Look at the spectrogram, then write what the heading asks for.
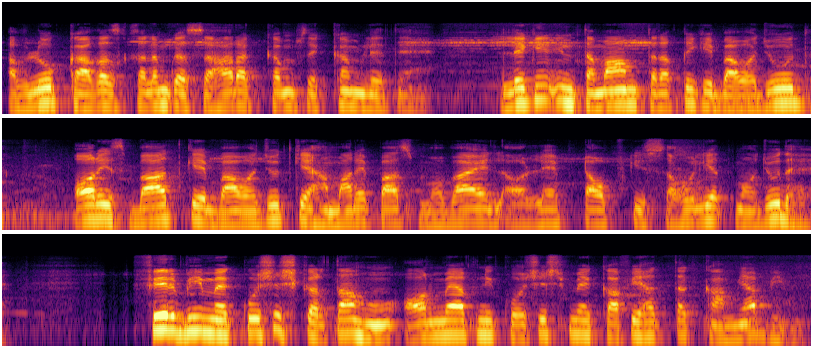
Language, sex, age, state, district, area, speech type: Urdu, male, 18-30, Bihar, Araria, rural, spontaneous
